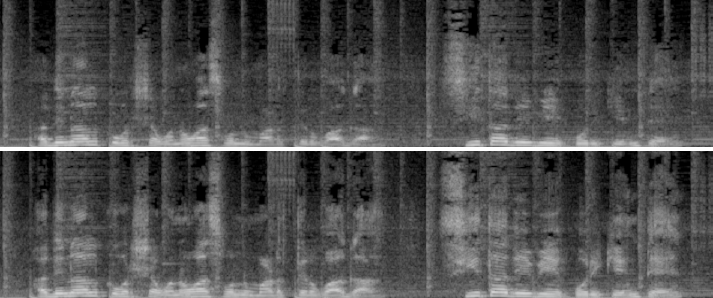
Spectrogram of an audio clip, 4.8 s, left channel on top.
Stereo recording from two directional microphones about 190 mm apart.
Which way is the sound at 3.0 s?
10° right (ahead or behind).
